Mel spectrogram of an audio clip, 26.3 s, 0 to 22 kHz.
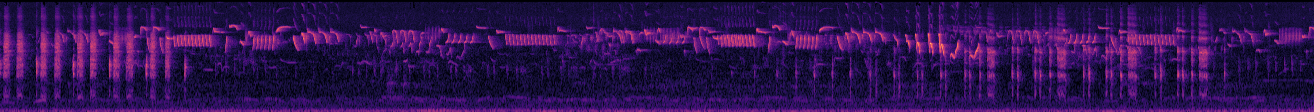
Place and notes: {"title": "Green Ln, Malton, UK - blackbird song ... red-legged partridge calls ...", "date": "2020-04-12 05:21:00", "description": "blackbird song ... red-legged partridge calls ... dpa 4060s to Zoom H5 clipped to twigs ... blackbird song for the first 12 mins ... red-legged partridge call / song after 15 mins ... bird call ... song ... from ... pheasant ... rook ... crow ... tawny owl ... wren ... willow warbler ... robin ... blackcap ... wood pigeon ...", "latitude": "54.12", "longitude": "-0.57", "altitude": "96", "timezone": "Europe/London"}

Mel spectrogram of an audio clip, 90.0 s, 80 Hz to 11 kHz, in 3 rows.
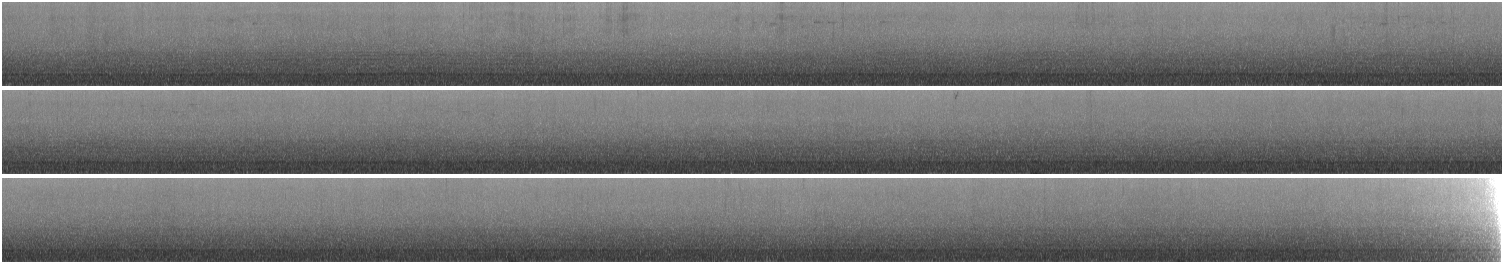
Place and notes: {"title": "Botanischer Garten Oldenburg - bee hive", "date": "2018-05-26 12:55:00", "description": "Botanischer Garten Oldenburg, bee hives, hum of hundreds of bees\n(Sony PCM D50)", "latitude": "53.15", "longitude": "8.20", "altitude": "7", "timezone": "Europe/Berlin"}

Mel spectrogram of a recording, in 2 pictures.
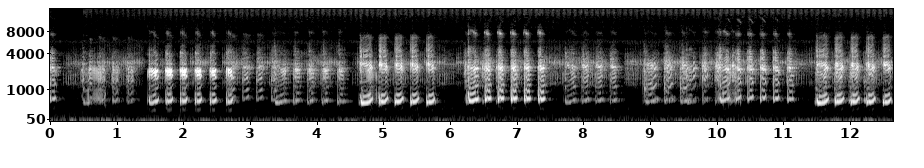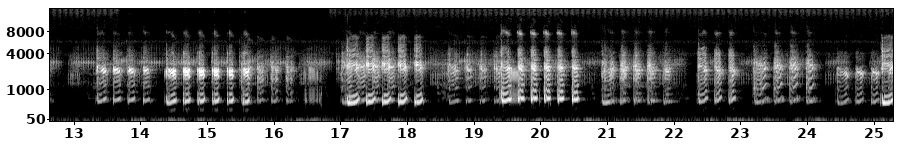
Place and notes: {"title": "綠屋民宿, 桃米里 Taiwan - small Ecological pool", "date": "2015-06-11 23:07:00", "description": "Frogs sound, small Ecological pool", "latitude": "23.94", "longitude": "120.92", "altitude": "495", "timezone": "Asia/Taipei"}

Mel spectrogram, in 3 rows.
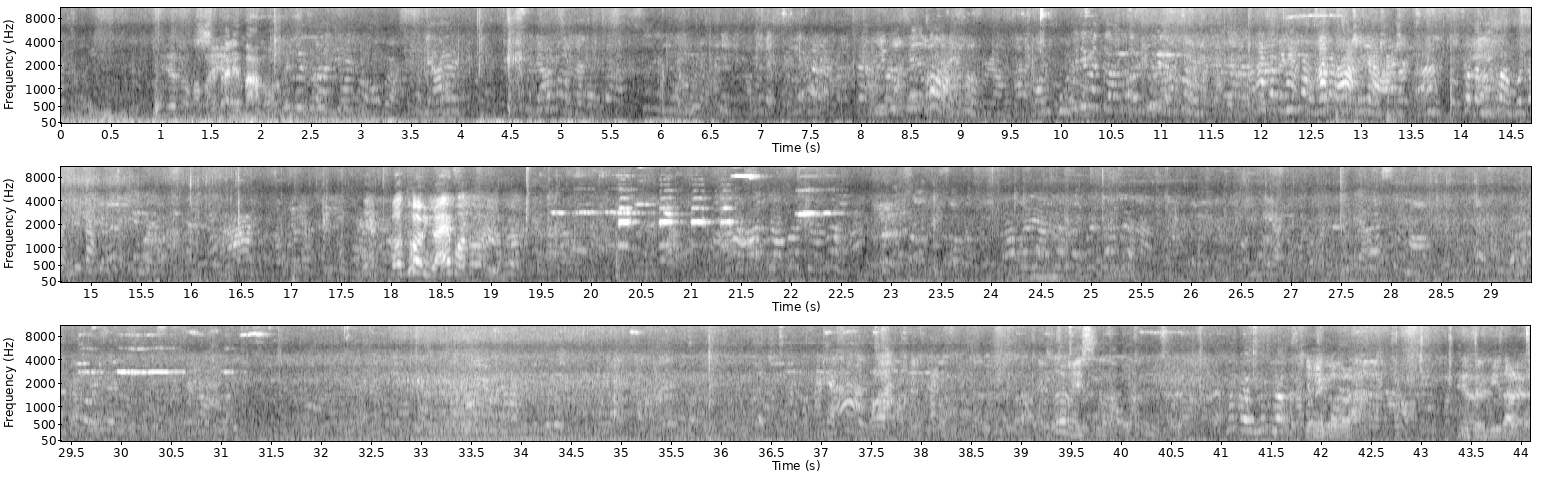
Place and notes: {"title": "Fu Jia St., Shanghai - in the old streets", "date": "2013-11-29 16:52:00", "description": "Walking in the old streets and the voice of the market, Walking through the streets in traditional markets, Binaural recording, Zoom H6+ Soundman OKM II", "latitude": "31.23", "longitude": "121.49", "altitude": "7", "timezone": "Asia/Shanghai"}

